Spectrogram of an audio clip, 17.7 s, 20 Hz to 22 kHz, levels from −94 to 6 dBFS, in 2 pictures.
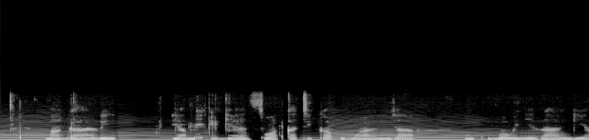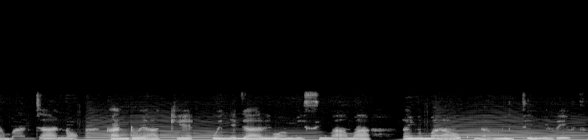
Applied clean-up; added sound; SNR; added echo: neural mask model RNNoise.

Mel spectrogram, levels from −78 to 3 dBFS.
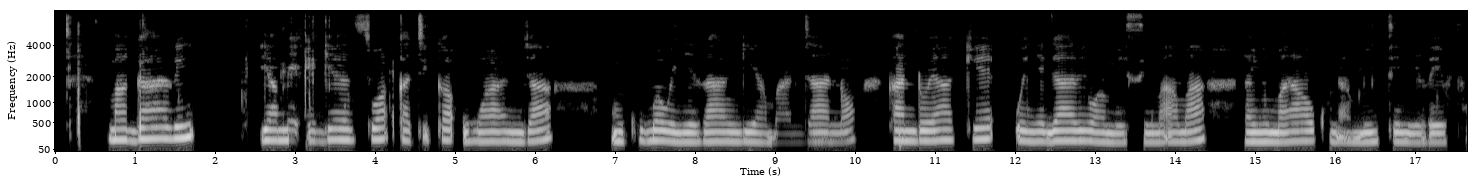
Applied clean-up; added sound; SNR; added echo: none; none; none; none.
